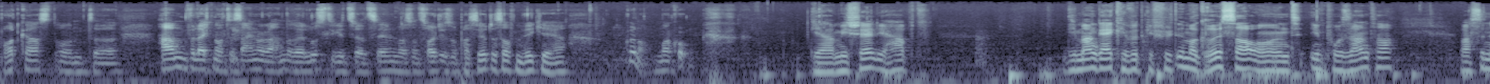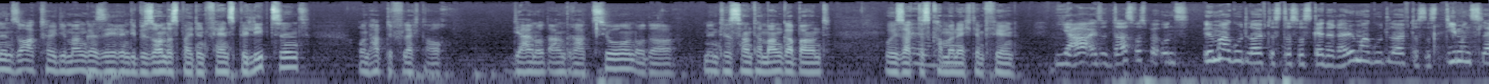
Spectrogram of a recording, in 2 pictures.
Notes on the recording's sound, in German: Mangapodcast im Buchhaus Wittwer-Thalia Stuttgart. In der Mangaecke der Buchhandlung Wittwer-Thalia in Stuttgart haben wir diesmal einen #Mangapodcast aufgenommen.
